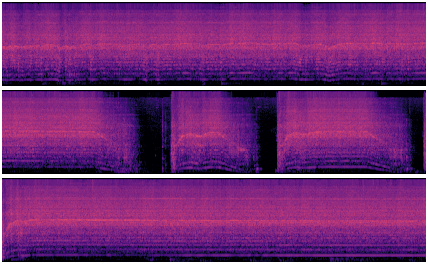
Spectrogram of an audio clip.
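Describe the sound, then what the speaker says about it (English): A kitchen blender whirs continuously while blending a breakfast smoothie, a steady loud motor drone that dips briefly three times midway as the speed changes or pulses, then resumes at full strength. "once I have a good blender, you don't need to worry yourself"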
